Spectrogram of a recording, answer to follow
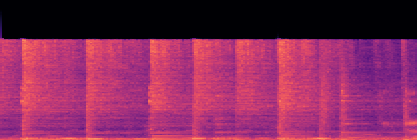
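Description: Live alternative rock band playing an instrumental passage: a Casio Privia digital piano's notes over bass guitar and a drum kit keeping a steady beat.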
